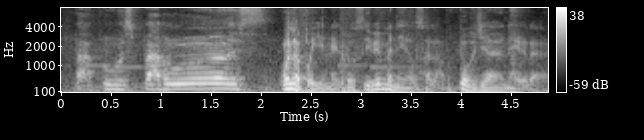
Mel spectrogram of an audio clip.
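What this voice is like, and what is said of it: Radio announcer voice. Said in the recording (Spanish): “estás poniendo tu voz de locutor, güey. Estás poniendo tu voz de locutor.”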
